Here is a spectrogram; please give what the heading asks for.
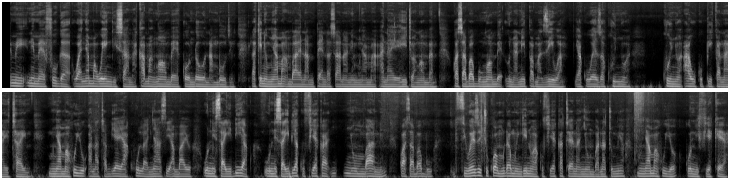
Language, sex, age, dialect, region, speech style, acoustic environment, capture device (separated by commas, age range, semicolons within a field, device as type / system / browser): Swahili, male, 25-34, Kenya - Nairobi Sheng-influenced, Kenya, relaxed; stressed, nature, mobile / Linux / Chrome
